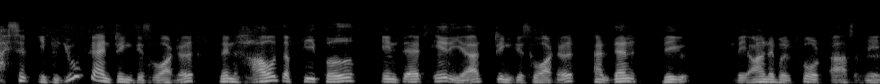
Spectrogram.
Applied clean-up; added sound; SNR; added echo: neural mask model Resemble Enhance denoiser.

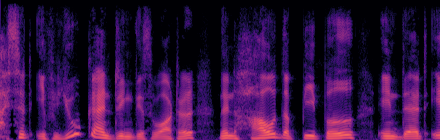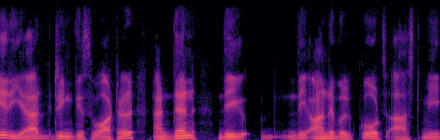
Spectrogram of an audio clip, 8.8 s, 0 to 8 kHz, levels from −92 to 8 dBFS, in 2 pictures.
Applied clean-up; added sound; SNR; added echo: none; none; none; none.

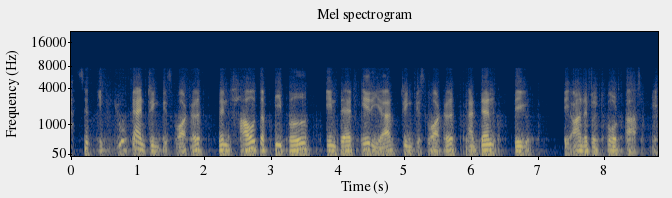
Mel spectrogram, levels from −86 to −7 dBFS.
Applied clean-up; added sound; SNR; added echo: neural mask model RNNoise.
